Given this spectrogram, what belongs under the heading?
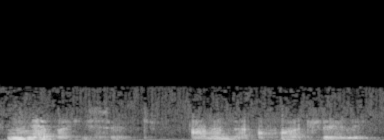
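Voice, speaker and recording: A witness answering police questions in an old radio play. Her voice is bright and her delivery careful and measured as she recalls what was said. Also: sits low, lively intonation, creaky, a little hiss or hum, full character voice. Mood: recalling. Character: middle-aged woman witness recalling a phone call. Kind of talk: 1970s radio drama acting.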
